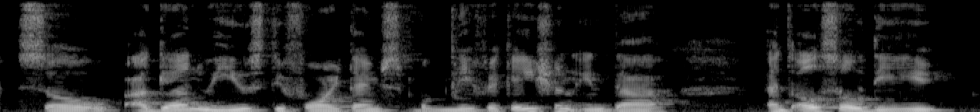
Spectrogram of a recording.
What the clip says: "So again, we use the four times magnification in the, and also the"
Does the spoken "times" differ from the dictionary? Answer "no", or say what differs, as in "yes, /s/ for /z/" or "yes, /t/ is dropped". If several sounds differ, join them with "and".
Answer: yes, /s/ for /z/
